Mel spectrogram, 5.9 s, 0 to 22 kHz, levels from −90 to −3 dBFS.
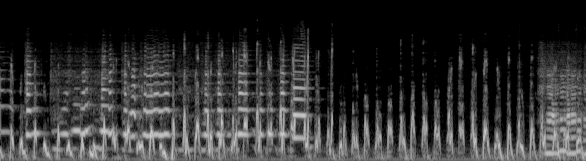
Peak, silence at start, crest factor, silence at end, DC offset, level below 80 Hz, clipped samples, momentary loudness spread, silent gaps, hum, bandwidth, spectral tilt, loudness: -12 dBFS; 0 s; 18 dB; 0 s; under 0.1%; -54 dBFS; under 0.1%; 10 LU; none; none; 10.5 kHz; -6 dB/octave; -29 LUFS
